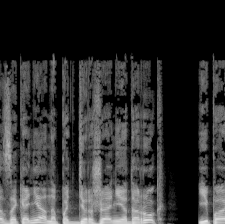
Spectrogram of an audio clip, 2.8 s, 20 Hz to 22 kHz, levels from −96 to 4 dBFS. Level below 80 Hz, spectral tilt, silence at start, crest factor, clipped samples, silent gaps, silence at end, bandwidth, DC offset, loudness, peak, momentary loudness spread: -46 dBFS; -6 dB/octave; 0 s; 14 dB; under 0.1%; 2.23-2.48 s; 0 s; 17 kHz; under 0.1%; -15 LUFS; -2 dBFS; 3 LU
